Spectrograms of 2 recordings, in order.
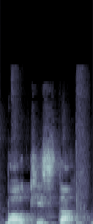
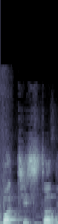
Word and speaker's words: Batista: Bautista diye okunuyor fakat Batista diye şu anda hem yazılıyor hem de telaffuz ediliyor değil mi Canberk? – Evet.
